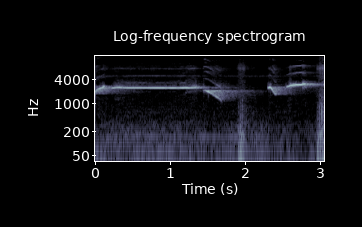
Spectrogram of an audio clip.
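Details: Gacor cipoh, the common iora, kept for masteran: one long level whistle lasting over a second, then a falling slur, a pause, and a rising whistled note, with faint clicks in between.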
